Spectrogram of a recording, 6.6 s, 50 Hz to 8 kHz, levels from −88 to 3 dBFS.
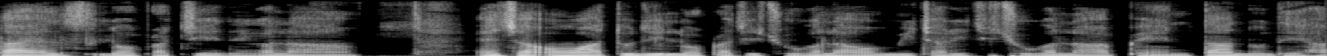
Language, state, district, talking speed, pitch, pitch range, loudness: Idu Mishmi, Arunachal Pradesh, Lower Dibang Valley, 145 wpm, 130 Hz, 125-150 Hz, -20 LUFS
